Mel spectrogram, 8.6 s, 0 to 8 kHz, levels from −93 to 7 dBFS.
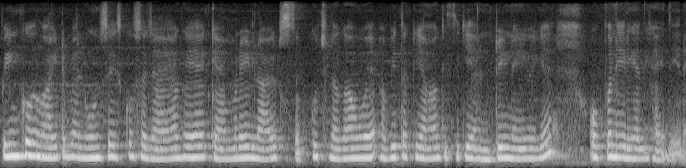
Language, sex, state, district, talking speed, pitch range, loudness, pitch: Hindi, female, Himachal Pradesh, Shimla, 210 wpm, 180-205 Hz, -15 LUFS, 190 Hz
